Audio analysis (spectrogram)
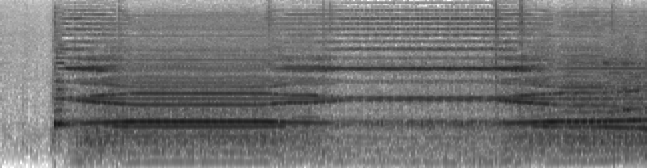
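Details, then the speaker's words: Wood lathe, described as a really noisy machine: loud steady high whine with several stacked harmonic tones holding nearly level while running; noisy motor drive. "although I must admit. I do like teasing you guys with a little harmonic noise"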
